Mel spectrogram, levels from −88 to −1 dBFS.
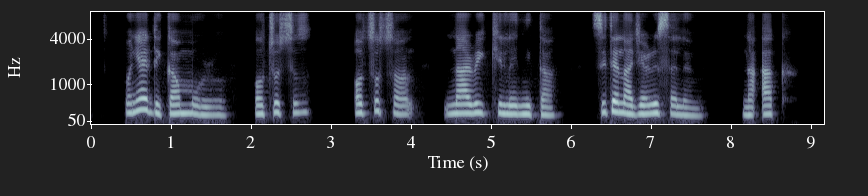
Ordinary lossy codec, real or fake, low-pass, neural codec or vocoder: none; fake; none; codec, 16 kHz, about 1 kbps, DyCAST, with the encoder's durations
